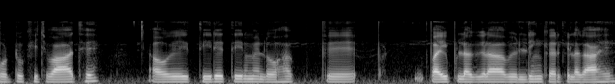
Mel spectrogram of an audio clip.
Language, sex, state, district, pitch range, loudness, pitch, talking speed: Chhattisgarhi, male, Chhattisgarh, Rajnandgaon, 120-130 Hz, -19 LUFS, 125 Hz, 155 wpm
